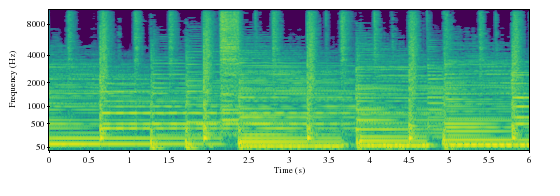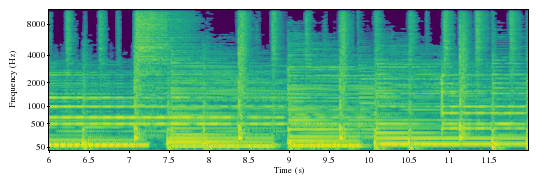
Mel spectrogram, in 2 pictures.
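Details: Loud band music with plucked guitar, keyboard and drum beats fills the recording, with no animal sound.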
